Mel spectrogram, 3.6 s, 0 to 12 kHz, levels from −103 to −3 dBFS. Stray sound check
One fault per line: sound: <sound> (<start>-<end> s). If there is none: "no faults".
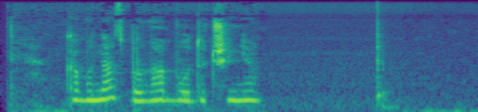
sound: thud (2.8-3.0 s)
